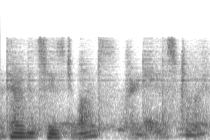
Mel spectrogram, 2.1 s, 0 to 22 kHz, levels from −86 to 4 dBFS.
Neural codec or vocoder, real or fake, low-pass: codec, 44.1 kHz, 0.9 kbps, DAC; fake; 7.2 kHz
